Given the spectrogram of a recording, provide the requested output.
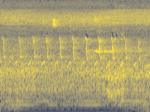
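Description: Wood Thrush song: a quick series of bright, fluty notes, about four or five per second, over a steady background hiss and faint hum.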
